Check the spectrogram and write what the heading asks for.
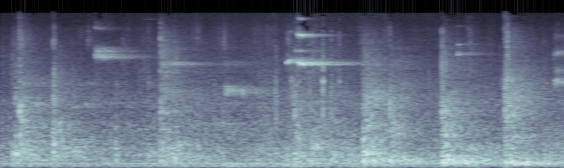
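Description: Basketball game sounds on a hardwood court: the ball bouncing in sharp knocks and sneakers squeaking in short high chirps, several times, echoing in a large gym.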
